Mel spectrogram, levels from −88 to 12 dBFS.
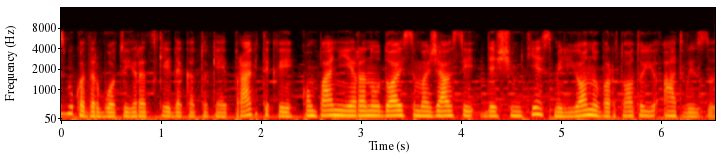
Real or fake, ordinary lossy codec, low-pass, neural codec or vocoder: real; MP3, 96 kbps; 7.2 kHz; none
